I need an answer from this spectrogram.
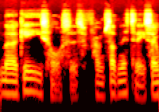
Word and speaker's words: Murgese: The Italians would pronounce it Murgese.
